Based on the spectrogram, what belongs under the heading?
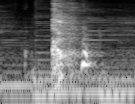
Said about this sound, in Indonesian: sorry masih batuk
